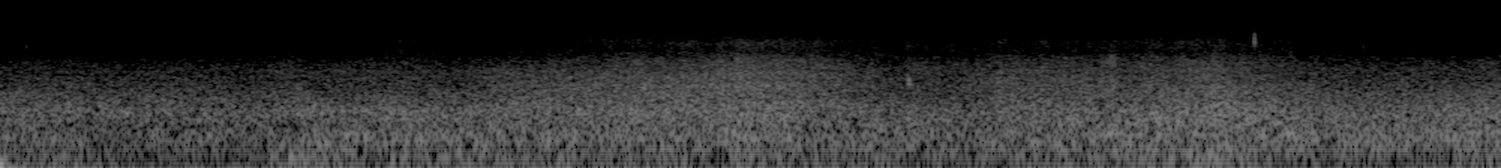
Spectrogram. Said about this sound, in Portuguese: respiração e as ondas do mar.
